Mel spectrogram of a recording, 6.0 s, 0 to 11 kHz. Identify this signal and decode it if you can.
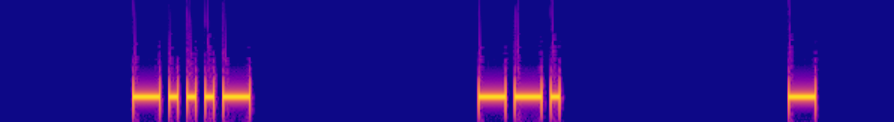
Morse code, heard as a keyed tone, about 20 wpm, spaced as for 5 wpm, 700 Hz. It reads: <BT>GT
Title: 224 Lesson 36e - BT - Three Characters 20wpm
